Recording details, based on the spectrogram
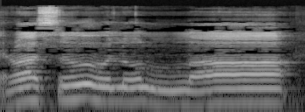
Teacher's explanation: তো এই আল্লাহ শব্দের লাম এটা যখন জবর আসবে এবং পেশ আসবে তখন লামটা মোটা হয়।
